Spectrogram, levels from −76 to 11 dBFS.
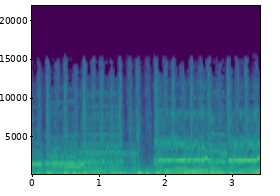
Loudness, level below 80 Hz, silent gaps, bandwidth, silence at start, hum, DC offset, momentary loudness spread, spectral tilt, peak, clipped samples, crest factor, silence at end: -14 LUFS; -20 dBFS; none; 16 kHz; 0 s; none; under 0.1%; 5 LU; -4.5 dB/octave; -2 dBFS; under 0.1%; 14 dB; 0 s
